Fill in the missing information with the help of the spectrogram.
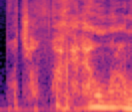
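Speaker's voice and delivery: breathy hissed whisper, high; mock yell done as a whisper; whispered mock scream. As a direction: hiss the order instead of yelling it.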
